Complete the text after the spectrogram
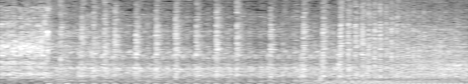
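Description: A small engine's starter cranks rapidly.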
